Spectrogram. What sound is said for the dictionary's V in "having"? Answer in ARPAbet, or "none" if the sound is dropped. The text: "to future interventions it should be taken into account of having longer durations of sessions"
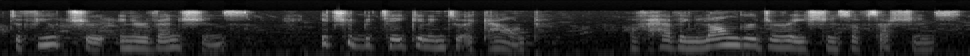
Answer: V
